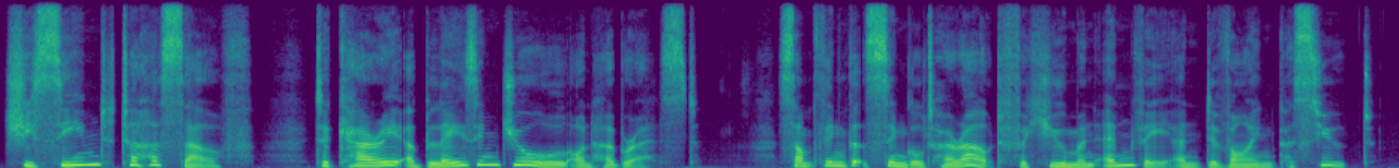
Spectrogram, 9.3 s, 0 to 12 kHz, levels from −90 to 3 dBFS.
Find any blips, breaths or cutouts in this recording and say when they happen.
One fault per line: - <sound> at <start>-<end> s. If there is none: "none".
none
